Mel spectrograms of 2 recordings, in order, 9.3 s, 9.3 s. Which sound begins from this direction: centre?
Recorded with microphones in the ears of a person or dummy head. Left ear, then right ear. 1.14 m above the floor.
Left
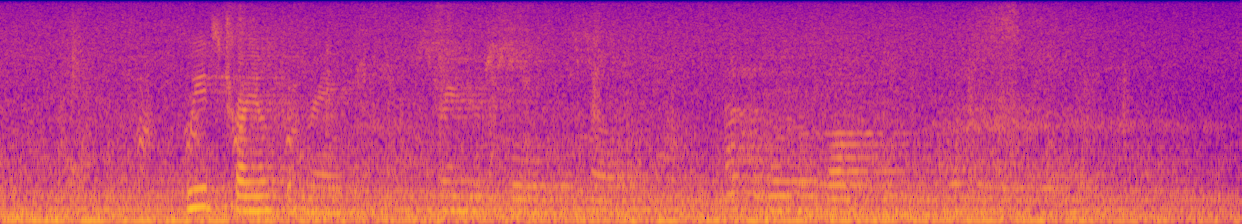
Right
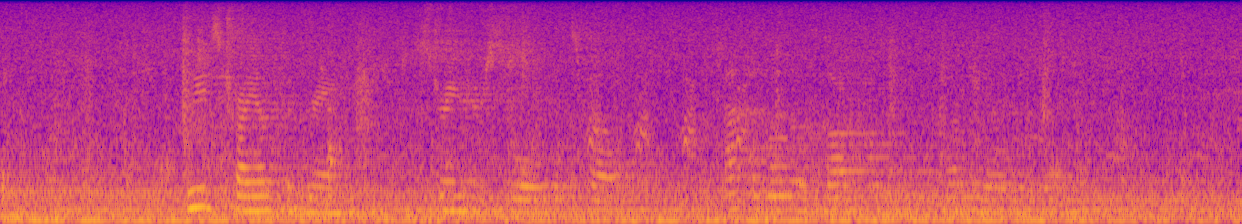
A woman speaking, at 1.4 s.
